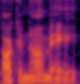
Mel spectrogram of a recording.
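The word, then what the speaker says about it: あかなめ: It's Japanese, so it's spelled like it sounds. Say it's Akaname.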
